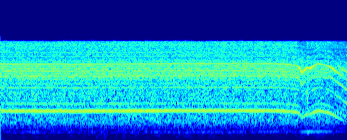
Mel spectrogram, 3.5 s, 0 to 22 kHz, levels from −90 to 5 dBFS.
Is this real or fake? real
